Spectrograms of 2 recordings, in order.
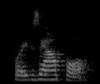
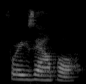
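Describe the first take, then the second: Both takes have the same delivery.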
